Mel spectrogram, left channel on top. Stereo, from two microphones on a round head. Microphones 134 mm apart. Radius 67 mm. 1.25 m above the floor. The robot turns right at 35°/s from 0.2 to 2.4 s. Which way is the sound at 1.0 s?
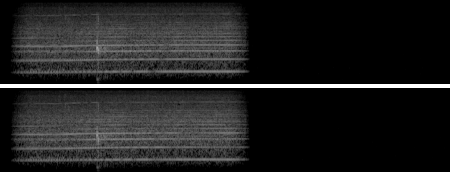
Centre (ahead or behind).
